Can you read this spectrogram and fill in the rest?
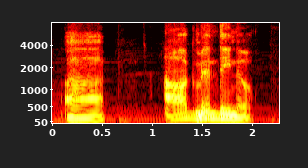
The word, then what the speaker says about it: Og Mandino: Og Mandino.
